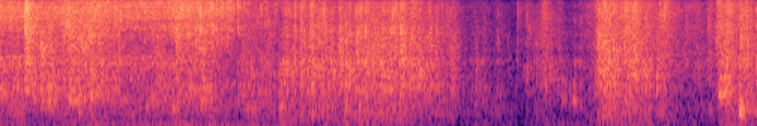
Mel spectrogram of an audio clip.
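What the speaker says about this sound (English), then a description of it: "I'm just going to give it a rinse under the cold tap just to get the salty water off" Cold tap water runs and splashes over a plastic bag of ice and salty water being rinsed in a kitchen sink, a steady close rush with brief clatters and a short dip near the end.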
